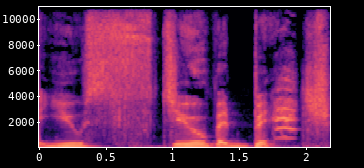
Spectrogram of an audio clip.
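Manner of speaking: building outburst, swooping pitch. Showing how the defendant wound up to an insult: imitating a wound-up insult. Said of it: "wound up to".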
